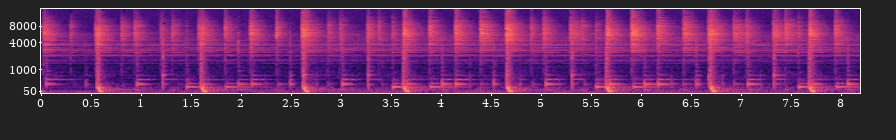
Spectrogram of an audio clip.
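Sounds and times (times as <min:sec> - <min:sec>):
fresh drum groove in C sharp key with kick tuned to C sharp: 0:00.0 - 0:08.1.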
